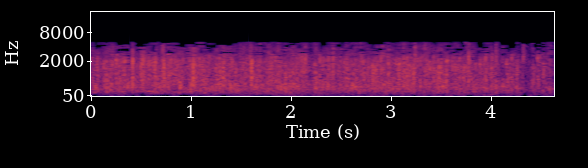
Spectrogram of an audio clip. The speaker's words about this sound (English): Round of applause.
